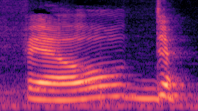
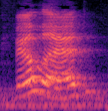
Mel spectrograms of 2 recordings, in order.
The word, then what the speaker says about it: filled: together ill filled filled this time it doesn't say end we only hear it only makes a d sound at the end so this word isn't philed phillid we say fill fill so we only hear that d sound let's try the next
